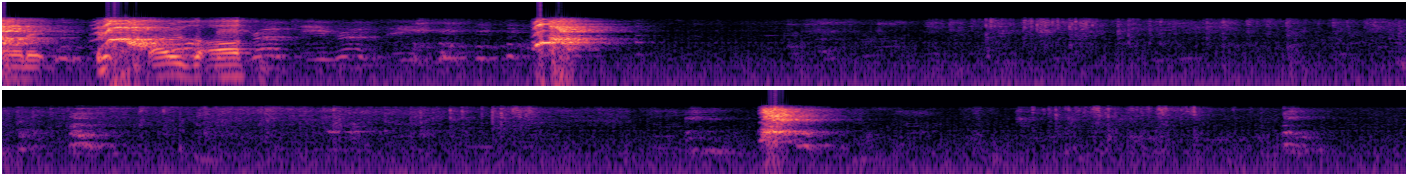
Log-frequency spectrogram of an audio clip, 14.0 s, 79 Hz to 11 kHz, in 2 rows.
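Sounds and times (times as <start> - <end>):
dog barking: 0.0 - 1.0, 2.6 - 3.3, 7.3 - 7.7, 10.8 - 11.3.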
